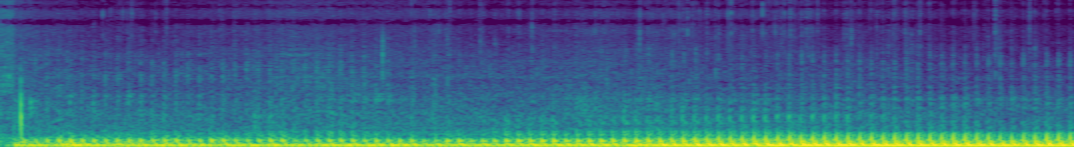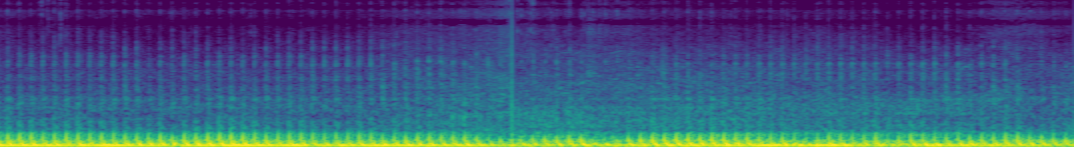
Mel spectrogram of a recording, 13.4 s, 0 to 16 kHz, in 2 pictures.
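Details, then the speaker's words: VW Jetta 6 at 80,000 km, cold start: a deep booming drone with a fast throb, like heavy bass, and vibration felt across the rear and trunk area. The exhaust pipe is suspected; it stopped after driving to the nearest traffic light. "причем такая вибрация была И не только слышно было но еще как будто бы знаете как как басы такие идут"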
